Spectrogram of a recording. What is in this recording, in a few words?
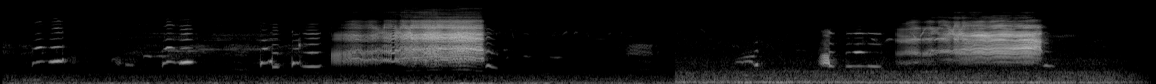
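Blackbird Yellow Headed Accenting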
